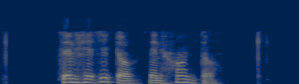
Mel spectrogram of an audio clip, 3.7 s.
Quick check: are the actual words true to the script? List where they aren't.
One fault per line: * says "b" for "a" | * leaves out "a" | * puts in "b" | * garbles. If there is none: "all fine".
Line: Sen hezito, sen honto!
all fine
